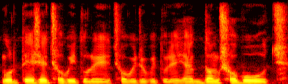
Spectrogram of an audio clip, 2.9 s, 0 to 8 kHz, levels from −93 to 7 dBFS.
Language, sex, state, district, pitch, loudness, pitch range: Bengali, male, West Bengal, Jalpaiguri, 130 Hz, -19 LUFS, 125-135 Hz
